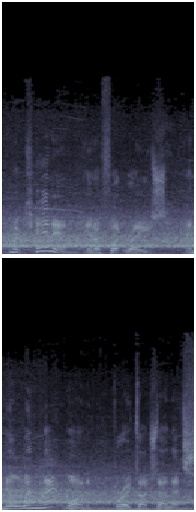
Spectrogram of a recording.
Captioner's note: cheering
